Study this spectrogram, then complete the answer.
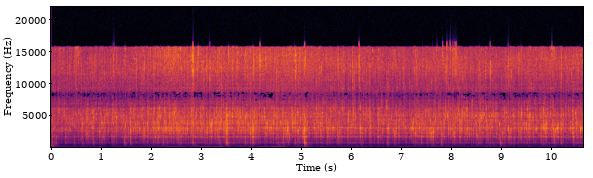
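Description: Curry leaves frying in hot oil for a bottle gourd curry, a fairly quiet, continuous hiss and crackle with light stirring throughout and no voices.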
